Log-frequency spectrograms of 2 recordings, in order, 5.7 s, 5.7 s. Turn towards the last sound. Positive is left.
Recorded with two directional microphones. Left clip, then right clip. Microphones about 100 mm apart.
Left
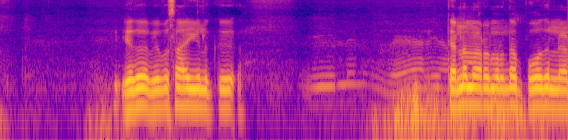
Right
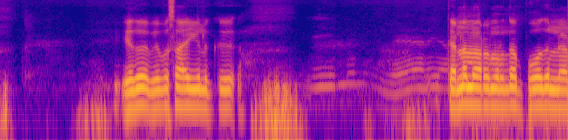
turn(degrees=-20)  # may be behind; listen again after turning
